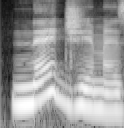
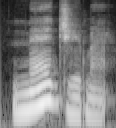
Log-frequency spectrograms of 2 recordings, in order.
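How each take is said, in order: First: Louder exclaimed no; doctor shouting after leaving patient; called out. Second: Low, firm refusal; doctor refusing the patient, firm and low. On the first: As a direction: call after him to stop him. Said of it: "zvolal jsem ještě jednou". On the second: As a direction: plant your feet and say no. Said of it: "opakoval jsem co nejpevněji". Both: A narrator's reading.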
